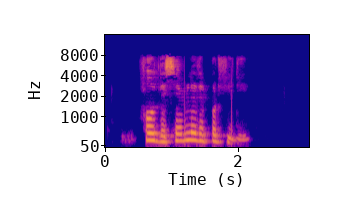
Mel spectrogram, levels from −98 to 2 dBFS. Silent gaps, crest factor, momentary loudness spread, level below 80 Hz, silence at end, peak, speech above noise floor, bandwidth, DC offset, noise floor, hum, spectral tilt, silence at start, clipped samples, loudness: none; 18 dB; 17 LU; -68 dBFS; 0.9 s; -10 dBFS; over 64 dB; 8.2 kHz; under 0.1%; under -90 dBFS; none; -3.5 dB/octave; 0.55 s; under 0.1%; -25 LUFS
